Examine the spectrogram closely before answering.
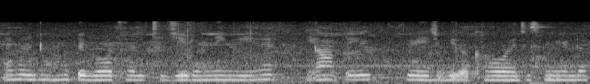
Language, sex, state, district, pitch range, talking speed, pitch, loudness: Hindi, female, Rajasthan, Bikaner, 200-215 Hz, 185 wpm, 205 Hz, -16 LUFS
